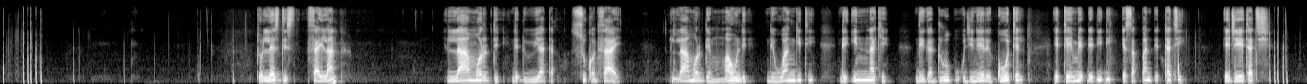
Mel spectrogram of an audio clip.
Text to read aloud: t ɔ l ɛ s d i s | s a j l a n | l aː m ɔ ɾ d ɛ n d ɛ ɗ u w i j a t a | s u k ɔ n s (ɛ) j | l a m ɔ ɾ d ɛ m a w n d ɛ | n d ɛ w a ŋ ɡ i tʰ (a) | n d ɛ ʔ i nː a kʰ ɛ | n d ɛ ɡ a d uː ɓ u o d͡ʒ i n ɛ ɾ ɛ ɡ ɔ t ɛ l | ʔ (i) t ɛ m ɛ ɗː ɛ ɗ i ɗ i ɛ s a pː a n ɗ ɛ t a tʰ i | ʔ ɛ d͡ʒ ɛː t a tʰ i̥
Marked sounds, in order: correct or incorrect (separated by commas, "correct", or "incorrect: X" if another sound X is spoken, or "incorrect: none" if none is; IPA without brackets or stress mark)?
incorrect: a, incorrect: i, incorrect: ɛ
